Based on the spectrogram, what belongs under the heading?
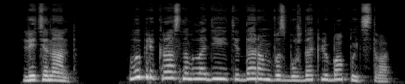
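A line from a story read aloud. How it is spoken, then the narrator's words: Exclamation. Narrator (Russian): воскликнула Нэнси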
